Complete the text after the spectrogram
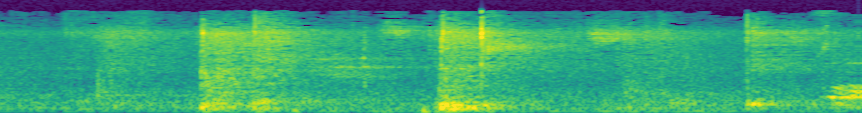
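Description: Bodies thud heavily onto a padded mat.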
